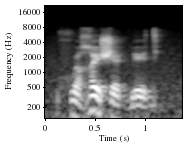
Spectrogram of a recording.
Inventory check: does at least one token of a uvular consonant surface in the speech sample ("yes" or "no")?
yes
